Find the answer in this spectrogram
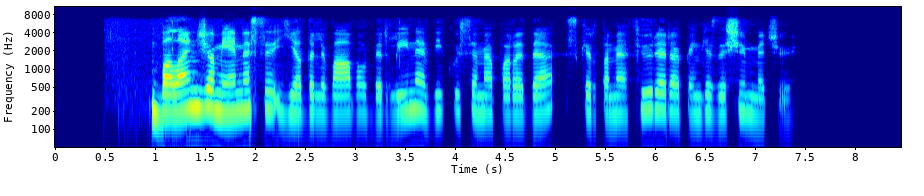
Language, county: Lithuanian, Vilnius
